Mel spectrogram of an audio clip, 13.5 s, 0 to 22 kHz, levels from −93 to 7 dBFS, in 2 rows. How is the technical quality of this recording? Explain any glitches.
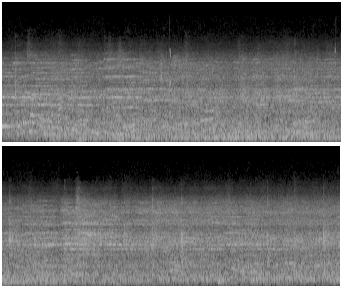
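The recording has two brief glitches from damaged data in the compressed stream, at 3.35 to 3.38 s and 6.66 to 6.69 s. Corrupted bytes made the decoder misread frames and lose sync, so each spot is a short chirp or blip in the sound.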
